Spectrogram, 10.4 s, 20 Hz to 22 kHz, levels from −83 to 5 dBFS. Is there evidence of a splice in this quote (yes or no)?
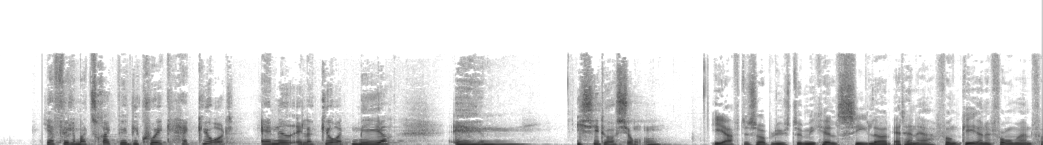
yes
